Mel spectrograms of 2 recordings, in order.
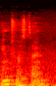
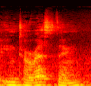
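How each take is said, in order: First: The second syllable's vowel is nearly dropped. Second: Every syllable, including the second, is fully pronounced. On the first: This is how people usually say it. "You say interesting" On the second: Hardly anyone says it this way. "very few people say interesting"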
